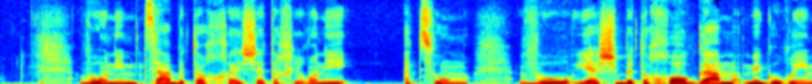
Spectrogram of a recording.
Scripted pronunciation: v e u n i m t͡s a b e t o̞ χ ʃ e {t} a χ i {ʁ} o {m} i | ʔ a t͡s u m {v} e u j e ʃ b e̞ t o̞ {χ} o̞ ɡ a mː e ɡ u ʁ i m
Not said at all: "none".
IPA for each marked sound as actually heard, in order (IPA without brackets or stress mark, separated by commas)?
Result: t, ʁ, n, v, χ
